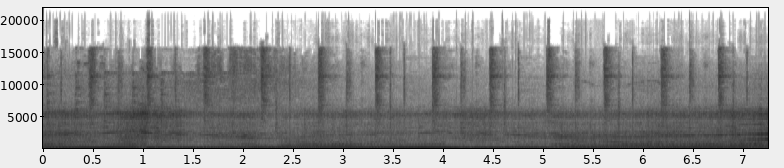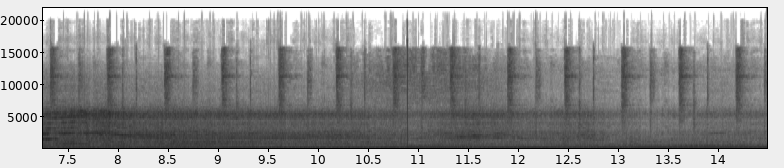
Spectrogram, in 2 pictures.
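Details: Mustang, GoPro mounted in engine bay near the supercharger: clear whine climbing and falling with engine speed over strong exhaust through the gears; some rubbing noted. Normal supercharger whine under load.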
